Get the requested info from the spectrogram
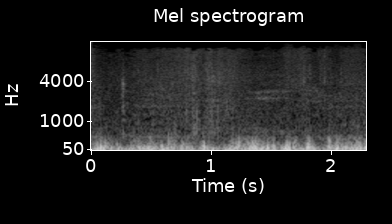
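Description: Low, irregular rumble of wind on the microphone, with a few faint clicks as wire fencing is hooked onto the coop's corner post.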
